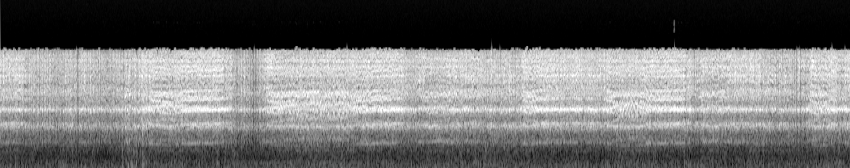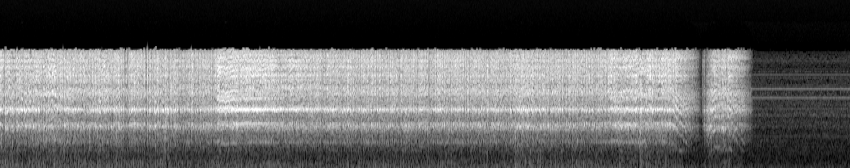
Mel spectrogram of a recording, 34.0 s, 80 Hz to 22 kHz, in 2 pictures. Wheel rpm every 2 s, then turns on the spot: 160, 160, 160, 160, 160, 160, 160, 160, 160, 160, 160, 160, 160, 160, 160, 80, 0.
none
